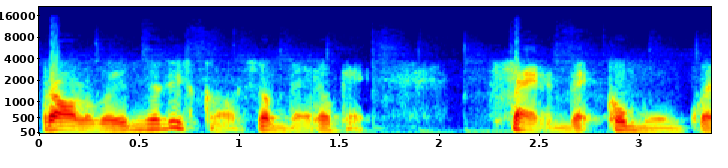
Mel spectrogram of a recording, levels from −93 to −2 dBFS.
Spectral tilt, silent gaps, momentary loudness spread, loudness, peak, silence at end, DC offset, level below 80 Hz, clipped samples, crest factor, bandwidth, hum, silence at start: -9.5 dB/octave; none; 9 LU; -19 LUFS; 0 dBFS; 0 s; under 0.1%; -56 dBFS; under 0.1%; 18 dB; 7.2 kHz; none; 0 s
